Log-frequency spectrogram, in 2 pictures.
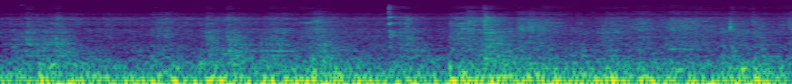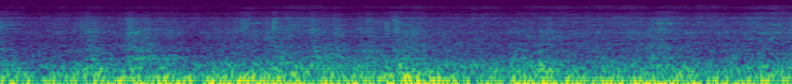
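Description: Long freight train of container flatcars and tank wagons rolling past close by: a steady low rumble of steel wheels on rail with light clacking.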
